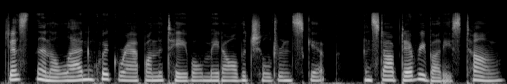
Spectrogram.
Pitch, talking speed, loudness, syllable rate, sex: 190 Hz, 225 wpm, -20 LUFS, 5.7 syllables/s, female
